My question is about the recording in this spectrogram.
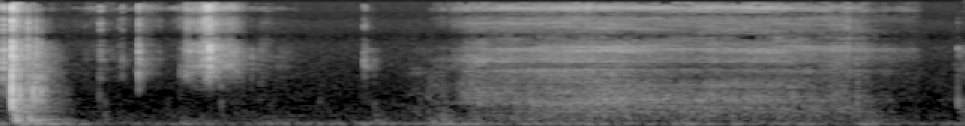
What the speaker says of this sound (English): Let's just cut that off then.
